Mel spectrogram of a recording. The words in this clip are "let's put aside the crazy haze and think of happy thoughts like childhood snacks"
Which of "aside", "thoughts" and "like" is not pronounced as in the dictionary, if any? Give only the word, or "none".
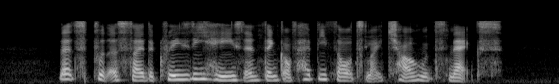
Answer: none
